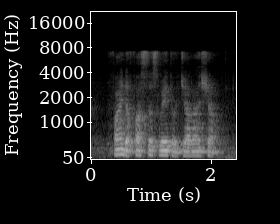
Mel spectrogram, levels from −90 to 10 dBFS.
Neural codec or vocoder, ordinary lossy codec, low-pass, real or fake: none; none; 7.2 kHz; real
